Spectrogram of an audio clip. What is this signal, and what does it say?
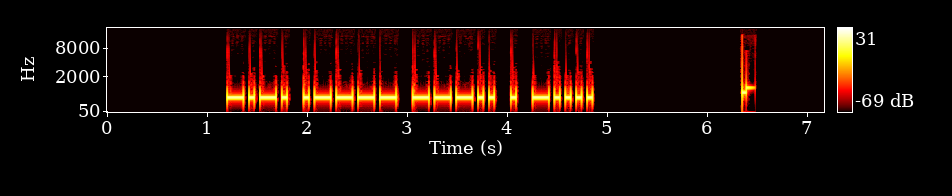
Morse code, heard as a keyed tone, about 22 wpm, 700 Hz. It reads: C18E6
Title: Code Groups - 5 Letter:Numbers - 22wpm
